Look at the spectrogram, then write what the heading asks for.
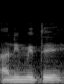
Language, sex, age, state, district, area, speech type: Marathi, male, 18-30, Maharashtra, Buldhana, rural, spontaneous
